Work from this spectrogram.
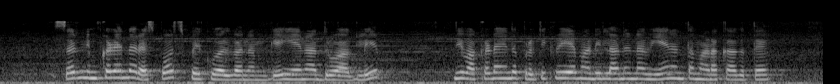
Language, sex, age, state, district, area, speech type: Kannada, female, 18-30, Karnataka, Tumkur, rural, spontaneous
